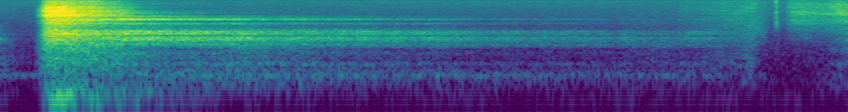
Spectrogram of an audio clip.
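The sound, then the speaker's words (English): A person exhales deeply during a guided breathing exercise. The breath is a soft, breathy rush that begins abruptly and slowly fades over several seconds, with no talk. “Exhale.”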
